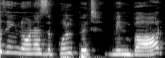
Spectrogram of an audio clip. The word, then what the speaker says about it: minbar: there was another thing known as the pulpit minbar pronounced as minbar okay pulpit is also seen in churches from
